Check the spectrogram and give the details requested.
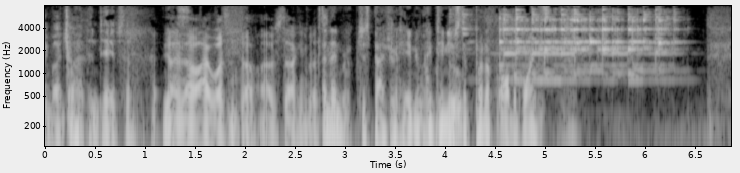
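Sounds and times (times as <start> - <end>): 
speech: 0.0 - 5.4
small high-pitched bell ringing: 4.1 - 6.6.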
